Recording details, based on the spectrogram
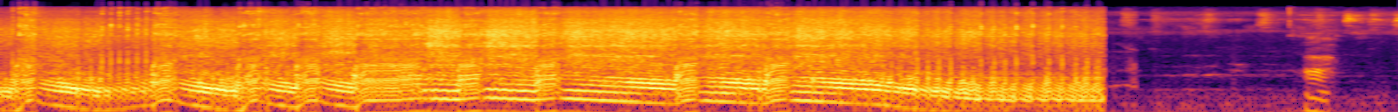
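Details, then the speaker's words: Tuned two-stroke brush cutter, adjusted for roughly half the fuel use (about a rai cut per litre): revs up and drops back crisply on each blip, clean and strong without hesitation; normal running. "ก่อนอันนี้คือแต่งมาแล้วนะครับปรับจูนมาแล้วตัดหญ้ามารองมาแล้ว"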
